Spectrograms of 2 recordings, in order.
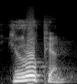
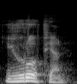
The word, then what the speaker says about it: European: a consonant sound example European this word begins with a vowel letter e but e is silent it is pronounced European in this word e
